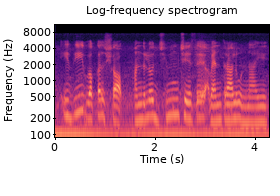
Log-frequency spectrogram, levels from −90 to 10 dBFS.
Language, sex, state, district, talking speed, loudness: Telugu, female, Andhra Pradesh, Guntur, 140 wpm, -17 LUFS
